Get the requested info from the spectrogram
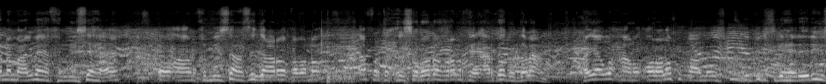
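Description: Speech: a man talking without pause, with the chatter of a crowd of students behind him.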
